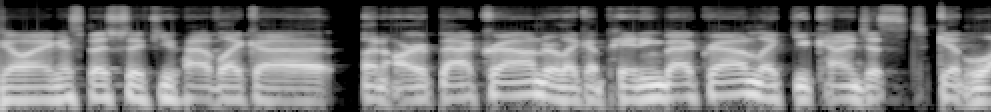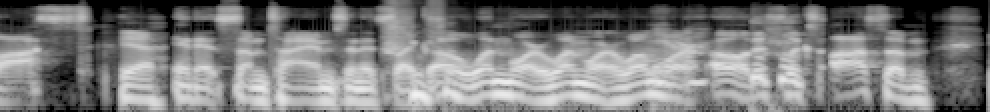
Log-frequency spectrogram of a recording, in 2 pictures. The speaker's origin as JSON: {"language": "English", "town": "Portland", "region": "Oregon", "country": "United States", "tie": "born or raised there", "said": "I grew up in Portland, Oregon."}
